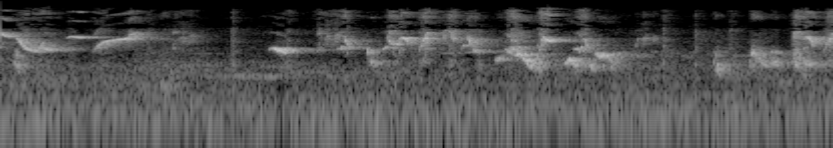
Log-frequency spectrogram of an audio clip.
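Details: White-rumped shama, a national champion bird in Thailand, singing a varied phrase of whistled and chattering notes, sliding and rising, with squawky harsh elements in a quiet setting.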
